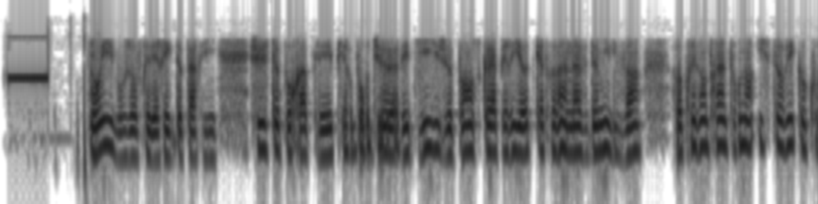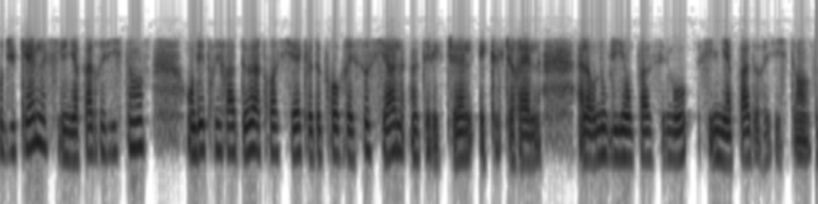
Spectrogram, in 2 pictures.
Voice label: Manif retraites repondeur; Bourdieu

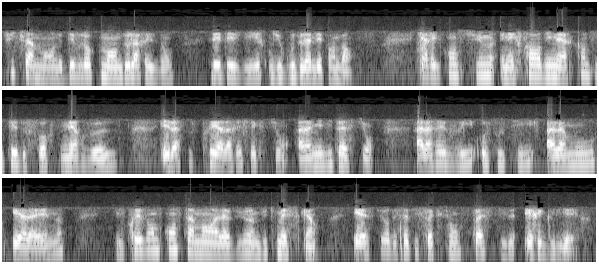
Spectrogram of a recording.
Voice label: Danger travail repondeur

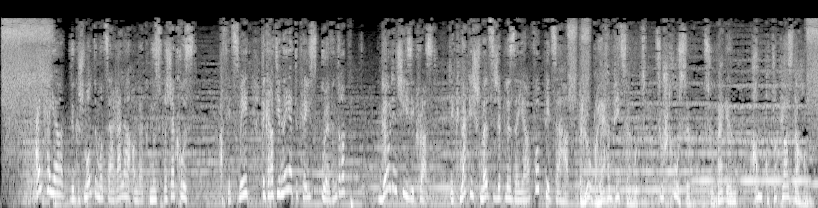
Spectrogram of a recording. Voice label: pub allemande; Pizza Hut

